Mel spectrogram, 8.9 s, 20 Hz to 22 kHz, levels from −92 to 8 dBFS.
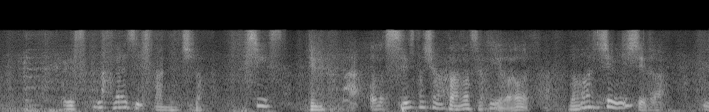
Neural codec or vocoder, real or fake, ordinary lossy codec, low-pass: codec, 16 kHz in and 24 kHz out, 0.4 kbps, LongCat-Audio-Codec, fine tuned four codebook decoder; fake; AAC, 32 kbps; 7.2 kHz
